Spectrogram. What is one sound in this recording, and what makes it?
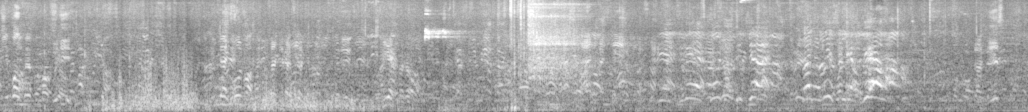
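Men call out to each other across an open outdoor pitch.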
